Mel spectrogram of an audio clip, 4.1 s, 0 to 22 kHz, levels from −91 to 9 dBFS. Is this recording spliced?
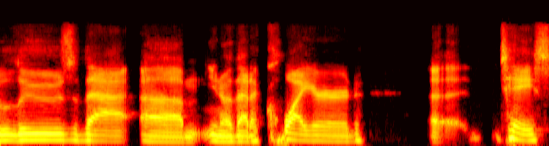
no; 0 cuts

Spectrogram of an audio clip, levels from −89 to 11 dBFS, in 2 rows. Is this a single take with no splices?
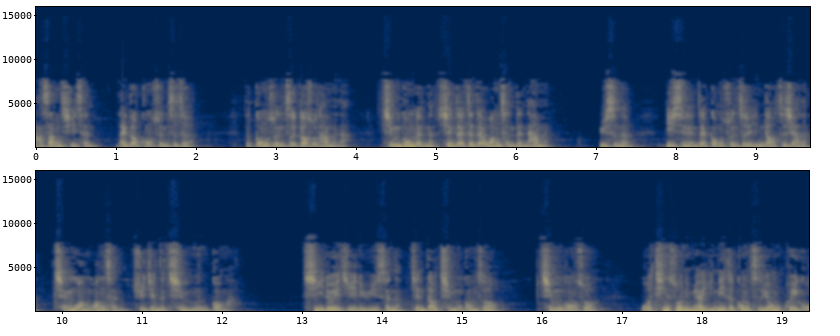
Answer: yes; 0 cuts

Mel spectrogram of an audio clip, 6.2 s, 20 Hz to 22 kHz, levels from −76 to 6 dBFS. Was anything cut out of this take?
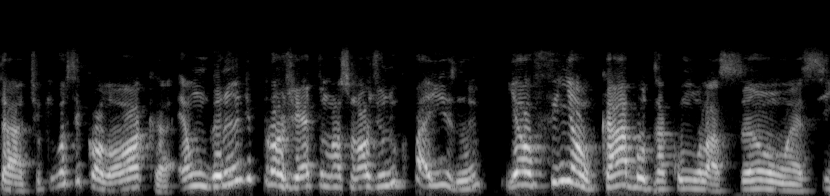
yes; 2 cuts; at 3.6 s, 4.9 s

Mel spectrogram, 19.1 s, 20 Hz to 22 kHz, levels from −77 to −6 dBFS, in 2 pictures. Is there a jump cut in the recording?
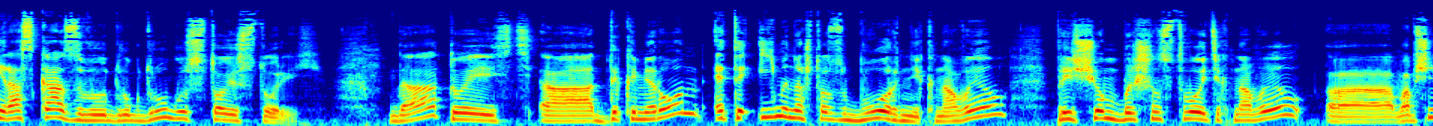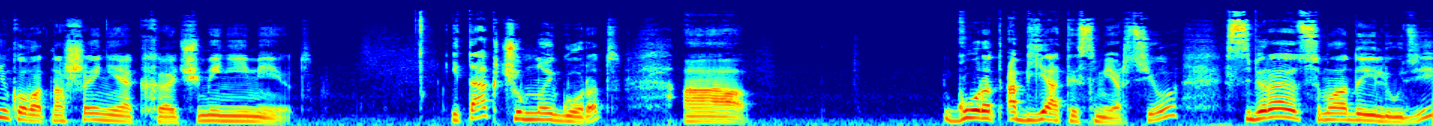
no; 0 cuts

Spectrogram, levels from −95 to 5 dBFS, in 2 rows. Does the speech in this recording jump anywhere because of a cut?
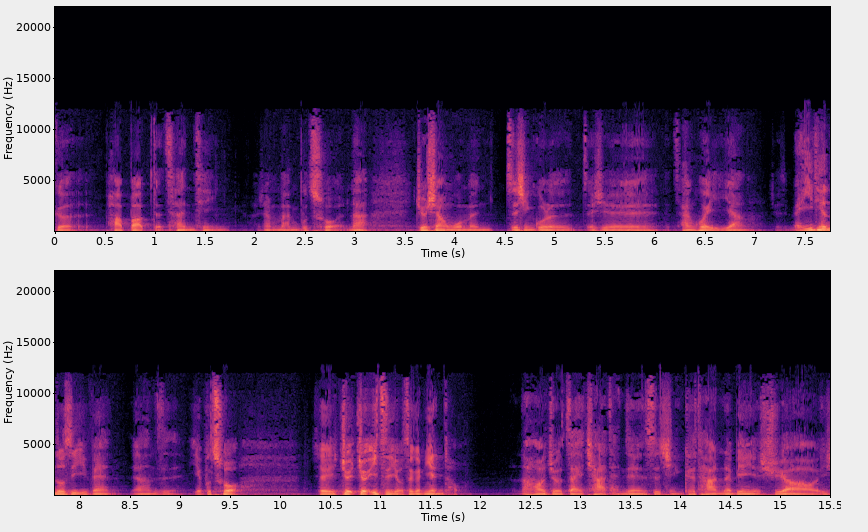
no; 0 cuts

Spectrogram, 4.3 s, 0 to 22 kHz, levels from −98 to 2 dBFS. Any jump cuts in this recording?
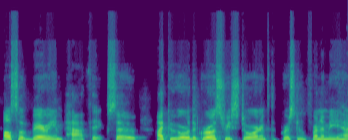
no; 0 cuts

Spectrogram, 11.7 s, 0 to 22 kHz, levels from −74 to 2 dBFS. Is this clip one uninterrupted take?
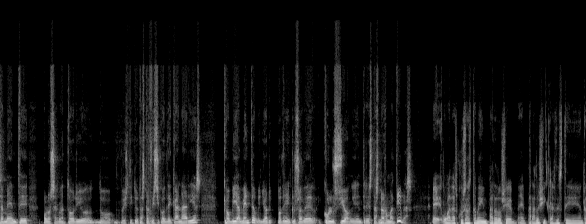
yes; 0 cuts

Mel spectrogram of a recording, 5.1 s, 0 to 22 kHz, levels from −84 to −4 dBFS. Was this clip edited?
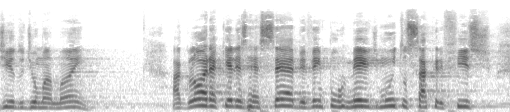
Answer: no; 0 cuts

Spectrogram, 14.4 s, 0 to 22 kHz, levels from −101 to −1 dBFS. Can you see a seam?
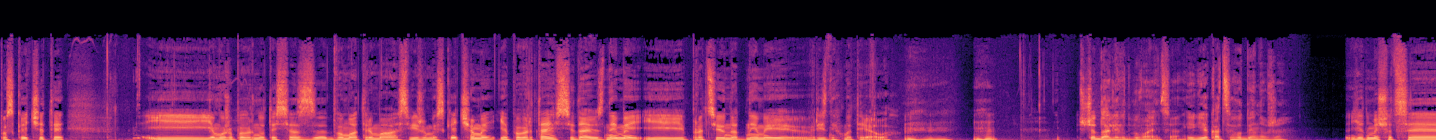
no; 0 cuts

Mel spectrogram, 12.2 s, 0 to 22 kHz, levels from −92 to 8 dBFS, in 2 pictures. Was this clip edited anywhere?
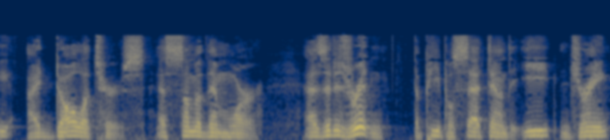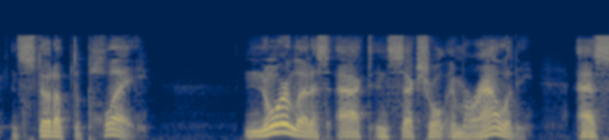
no; 0 cuts

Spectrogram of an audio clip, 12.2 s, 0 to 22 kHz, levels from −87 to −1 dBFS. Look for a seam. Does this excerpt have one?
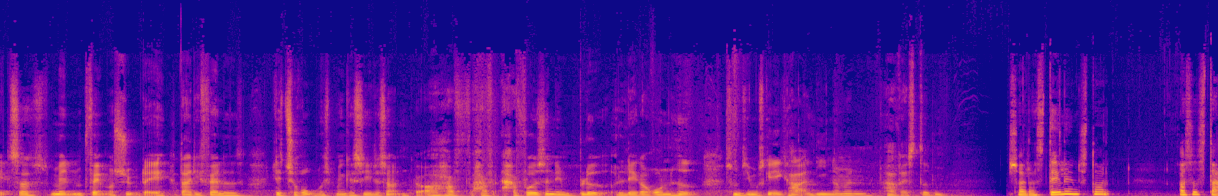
yes; 1 cut; at 10.1 s

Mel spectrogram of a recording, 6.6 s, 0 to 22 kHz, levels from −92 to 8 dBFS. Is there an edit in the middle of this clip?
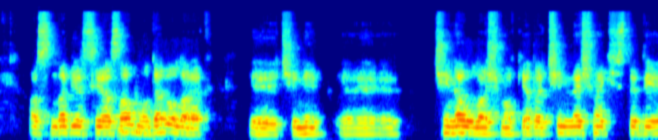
no; 0 cuts

